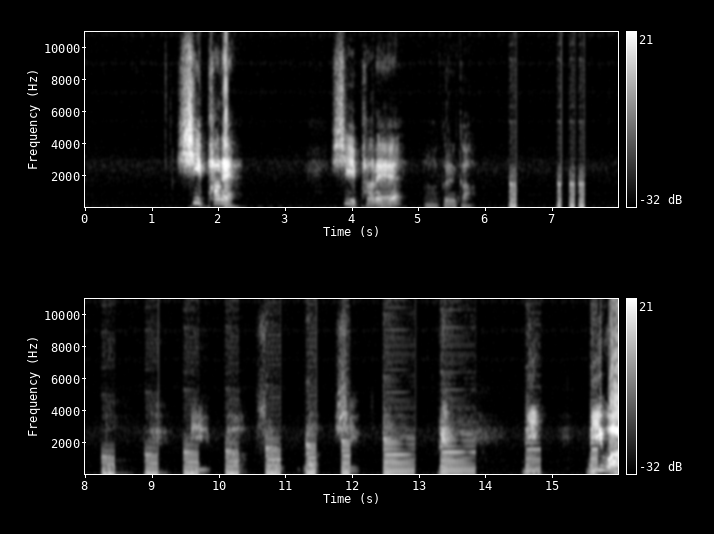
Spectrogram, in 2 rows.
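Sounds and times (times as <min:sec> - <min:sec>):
piano notes: 0:07.1 - 0:07.5, 0:08.2 - 0:11.5.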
